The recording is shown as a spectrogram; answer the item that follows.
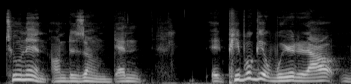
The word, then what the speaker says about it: DAZN: It's spelled DAZN, but it's pronounced DAZN.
